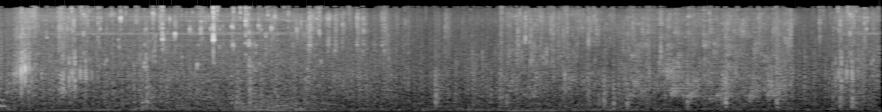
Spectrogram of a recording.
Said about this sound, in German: An diesem einen Wasserbrunnen, das hört man schon. Aber es ist auch Wasserplätschern, Ton in Ton.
